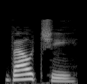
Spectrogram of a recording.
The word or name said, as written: vouchee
